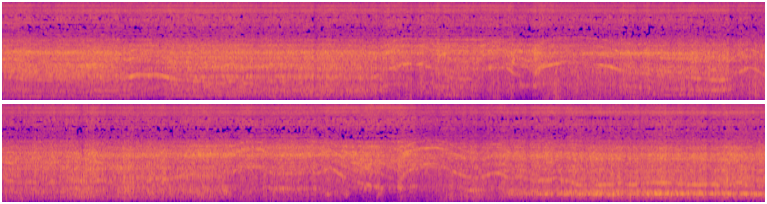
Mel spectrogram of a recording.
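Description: Electric chainsaw cutting into a solid elm root, running without pause, its motor pitch dipping and rising over and over as the blade loads up in the wood and frees again. It is cutting out a marked rectangular opening in the root.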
